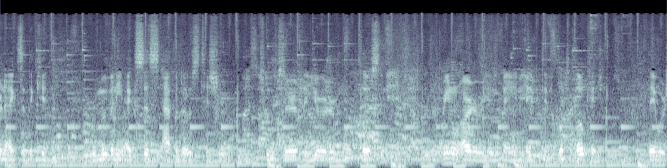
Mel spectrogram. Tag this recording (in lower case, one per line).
music
speech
